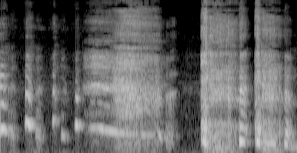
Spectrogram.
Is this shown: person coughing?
yes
